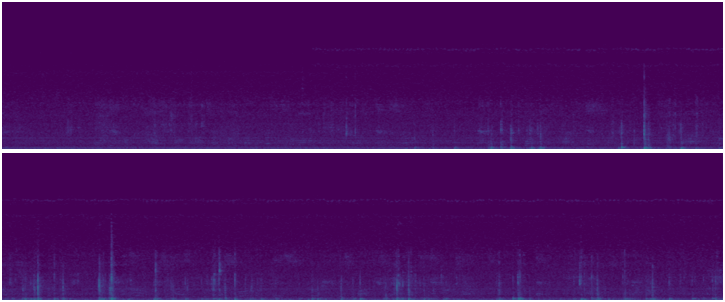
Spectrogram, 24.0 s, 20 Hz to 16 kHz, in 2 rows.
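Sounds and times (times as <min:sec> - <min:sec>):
low steady hum: 0:00.0 - 0:24.0
knocks and taps: 0:06.8 - 0:09.1.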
